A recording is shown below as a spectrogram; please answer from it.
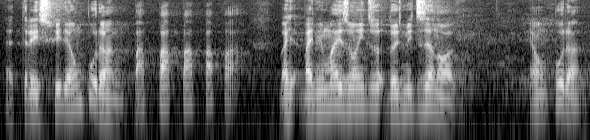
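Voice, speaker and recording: A man's voice: medium pitch, animated, fast talker, gravelly, a little hiss or hum. A male pastor with a Brazilian accent preaching a sermon, firing rhetorical questions at the congregation and building to emphatic peaks. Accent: Brazilian Portuguese. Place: church hall. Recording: long church hall reverb.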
